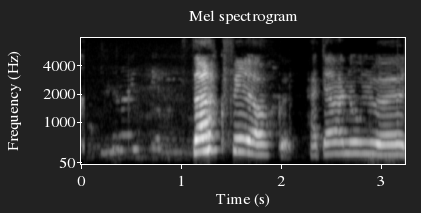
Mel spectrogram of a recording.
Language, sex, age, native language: Icelandic, male, 9, Icelandic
